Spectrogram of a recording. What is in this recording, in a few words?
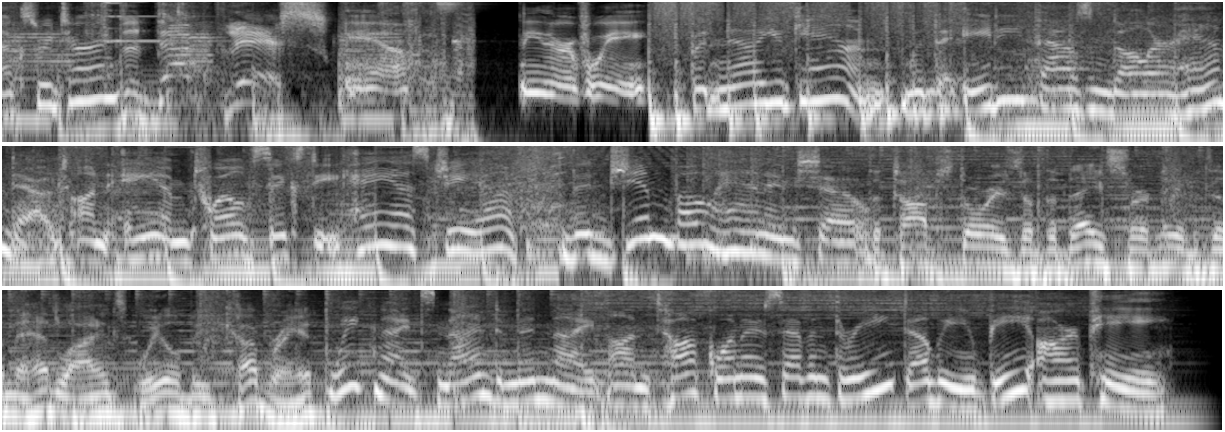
News Imaging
